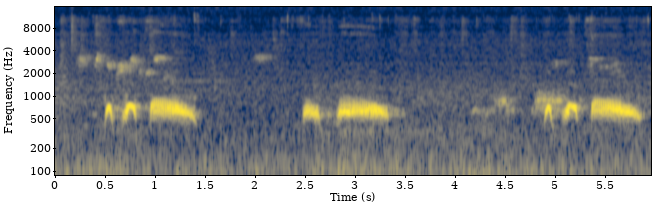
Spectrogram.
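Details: Spotted dove cooing as a lure to train another bird: a phrase of two short hooked notes then a long mellow coo, a pause, another long coo, then the same phrase again; faint higher chirps from other small birds behind.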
